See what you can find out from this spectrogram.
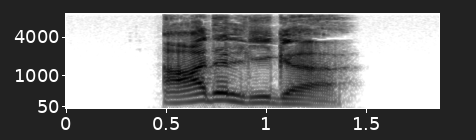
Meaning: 1. comparative degree of adelig 2. inflection of adelig: strong/mixed nominative masculine singular 3. inflection of adelig: strong genitive/dative feminine singular
- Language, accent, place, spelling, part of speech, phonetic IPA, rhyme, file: German, Germany, Berlin, adeliger, adjective, [ˈaːdəlɪɡɐ], -aːdəlɪɡɐ, De-adeliger.ogg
